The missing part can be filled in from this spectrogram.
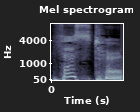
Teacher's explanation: Faster 的 t 我们会浊化成一个的的音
